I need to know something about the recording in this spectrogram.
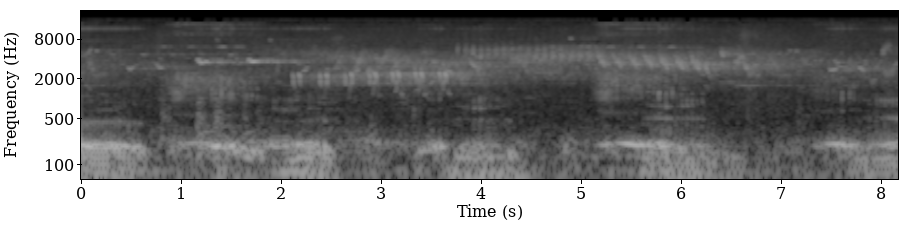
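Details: American bison (Bison bison), bellow.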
